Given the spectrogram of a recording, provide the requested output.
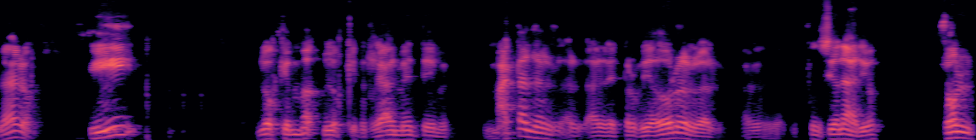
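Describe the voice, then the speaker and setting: Speaking very slowly with long, frequent pauses, a man uses a fairly low pitch and lively intonation. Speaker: actor. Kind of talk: interview answer.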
